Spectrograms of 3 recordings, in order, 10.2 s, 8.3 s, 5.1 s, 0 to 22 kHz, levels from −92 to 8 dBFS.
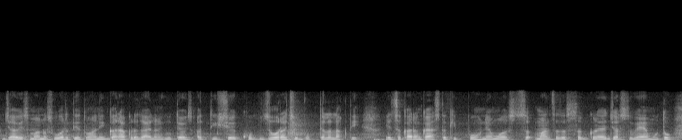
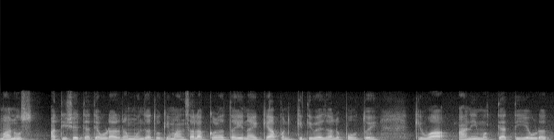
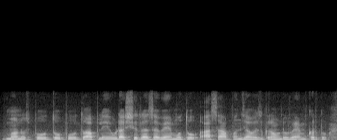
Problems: none marked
